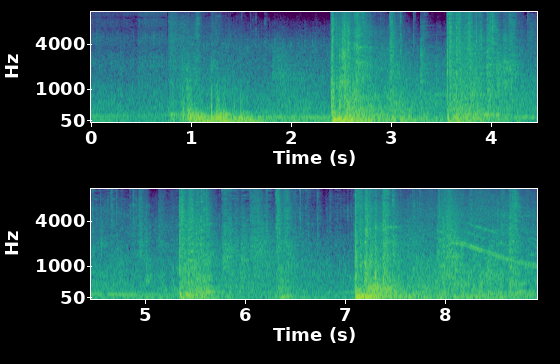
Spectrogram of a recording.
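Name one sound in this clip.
A tank cannon fires with heavy booming blasts.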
